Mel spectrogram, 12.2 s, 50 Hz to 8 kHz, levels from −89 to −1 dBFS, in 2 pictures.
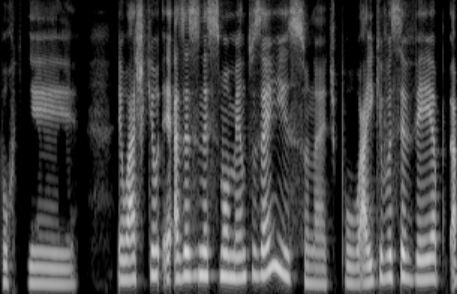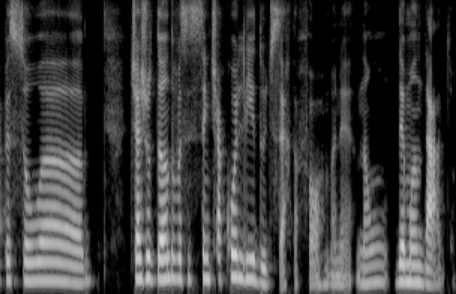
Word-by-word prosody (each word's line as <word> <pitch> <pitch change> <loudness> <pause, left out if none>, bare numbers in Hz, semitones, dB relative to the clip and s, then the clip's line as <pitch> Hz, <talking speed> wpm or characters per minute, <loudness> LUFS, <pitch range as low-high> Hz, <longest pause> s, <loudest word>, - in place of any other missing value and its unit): Porque 155 -2 -6 0.5
eu 195 - 0
acho 200 +1 +2
que 255 - -1
eu - - +4
eh, - - +2
às 210 +1 +4
vezes 240 0 +3
nesses 240 0 +2
momentos, 230 +1 +1
é 245 +1 +5
isso, 240 - 0
né, 155 -1 -6
tipo, 160 +1 -8
aí 170 +2 +3
que 190 - -3
você 225 +2 +1
vê 205 0 0
a - - +1
p 205 - -23
a - - +1
pessoa 185 -2 0 0.5
te 205 - +4
ajudando, 205 0 +4
você 205 0 -2
se 190 -1 -3
sente 205 0 -2
acolhido, 205 -6 +1
de 155 - -10
certa - - -6
forma, 80 +1 -9
né, 80 +1 -9
não 165 +2 -6
demandado. 170 -3 +2
195 Hz, 165 wpm, -25 LUFS, 165-215 Hz, 0.5 s, é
